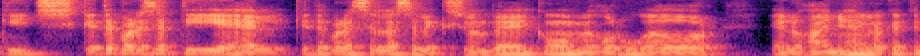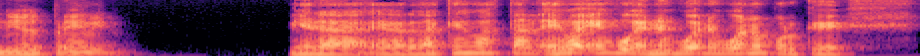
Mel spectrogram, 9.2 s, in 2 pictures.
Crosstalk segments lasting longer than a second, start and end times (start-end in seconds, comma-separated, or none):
none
